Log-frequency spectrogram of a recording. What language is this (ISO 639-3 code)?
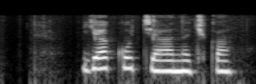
rus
